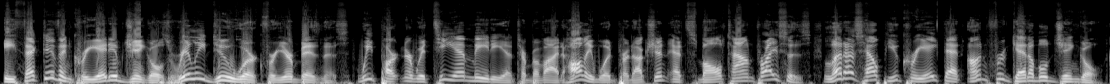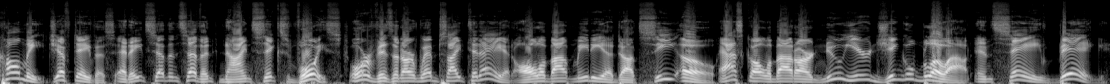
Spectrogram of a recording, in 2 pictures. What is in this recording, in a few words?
Jingle Read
